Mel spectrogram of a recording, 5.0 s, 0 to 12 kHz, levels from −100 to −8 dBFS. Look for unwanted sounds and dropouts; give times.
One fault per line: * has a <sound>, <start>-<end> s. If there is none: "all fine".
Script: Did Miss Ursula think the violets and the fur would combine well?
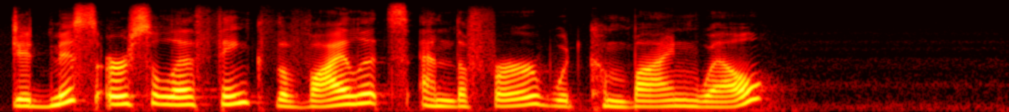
all fine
